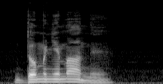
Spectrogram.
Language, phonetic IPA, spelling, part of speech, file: Polish, [ˌdɔ̃mʲɲɛ̃ˈmãnɨ], domniemany, adjective, Pl-domniemany.ogg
